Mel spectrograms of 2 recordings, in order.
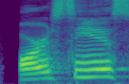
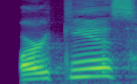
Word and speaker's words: Arceus: then also aj the brand new pokemon legend arceus or arceus however you want to pronounce it is coming out in early 2022.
